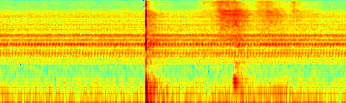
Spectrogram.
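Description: A single sharp click or tap about a second in, over a faint steady electrical hum.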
